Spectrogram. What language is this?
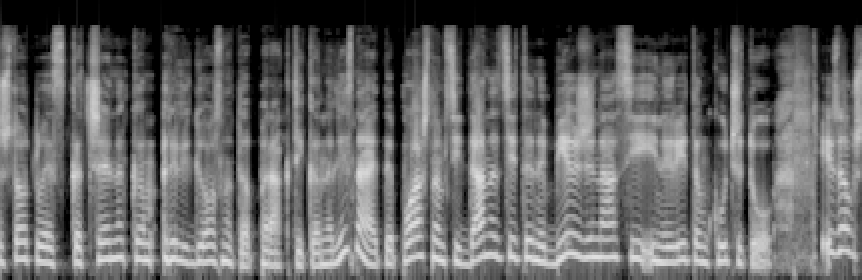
Bulgarian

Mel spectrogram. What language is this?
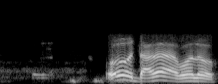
Bangla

